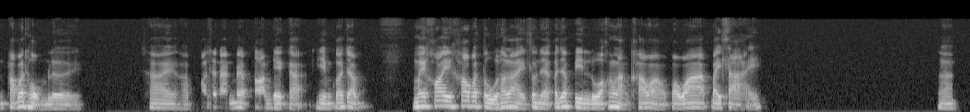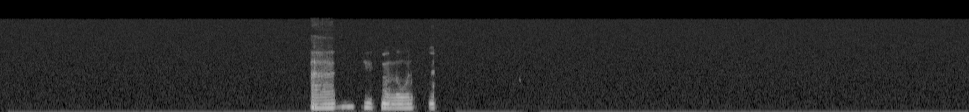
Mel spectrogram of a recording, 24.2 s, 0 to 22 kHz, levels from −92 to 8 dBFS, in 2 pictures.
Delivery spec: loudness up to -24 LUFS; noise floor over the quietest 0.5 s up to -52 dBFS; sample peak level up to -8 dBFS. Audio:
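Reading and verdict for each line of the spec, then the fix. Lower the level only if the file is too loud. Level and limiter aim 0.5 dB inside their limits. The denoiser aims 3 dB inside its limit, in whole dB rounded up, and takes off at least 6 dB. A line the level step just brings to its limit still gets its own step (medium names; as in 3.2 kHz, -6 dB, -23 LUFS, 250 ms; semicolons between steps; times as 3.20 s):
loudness -17.5 LUFS: fail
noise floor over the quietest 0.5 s -56 dBFS: pass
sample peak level -2.0 dBFS: fail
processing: trim -7 dB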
